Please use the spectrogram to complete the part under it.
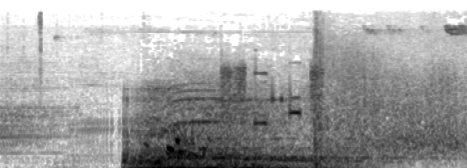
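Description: A game warning sounds loudly and low.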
